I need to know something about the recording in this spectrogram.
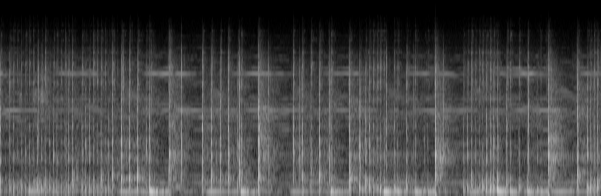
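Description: Mridangam played fast and densely with no voice, crisp sharp strokes over deep booming bass strokes, as in a Carnatic percussion solo (tani avartanam).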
